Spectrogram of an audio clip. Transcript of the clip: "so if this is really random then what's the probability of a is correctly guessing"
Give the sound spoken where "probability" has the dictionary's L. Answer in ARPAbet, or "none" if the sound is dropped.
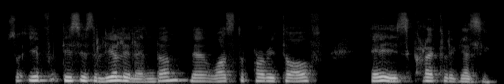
none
